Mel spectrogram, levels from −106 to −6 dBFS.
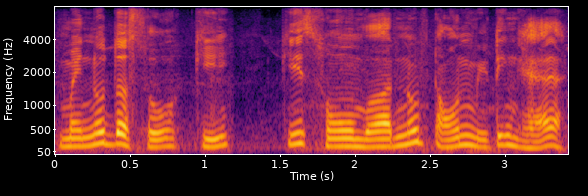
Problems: background sounds at intervals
